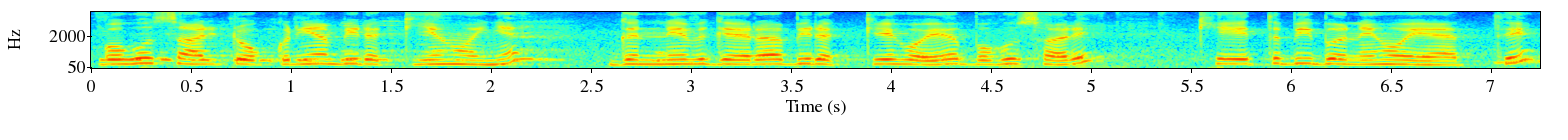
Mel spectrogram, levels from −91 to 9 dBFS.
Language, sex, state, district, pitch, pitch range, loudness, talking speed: Punjabi, female, Punjab, Pathankot, 235 Hz, 225-255 Hz, -13 LUFS, 175 wpm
